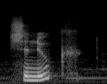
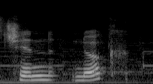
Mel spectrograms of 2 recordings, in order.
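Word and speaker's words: Chinook: phenomenon there we go I always thought it was a native tribe I don't know yeah it's a it's a kind of salmon as well okay well now I know shanuk phonics would tell us it's chin Nook look I don't know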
